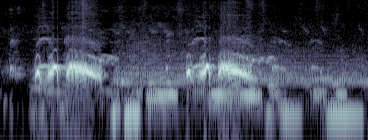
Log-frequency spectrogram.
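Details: Spotted dove call meant to lure birds: two loud, rolling coo phrases about two seconds apart, with low humming sounds underneath and soft background tones.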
